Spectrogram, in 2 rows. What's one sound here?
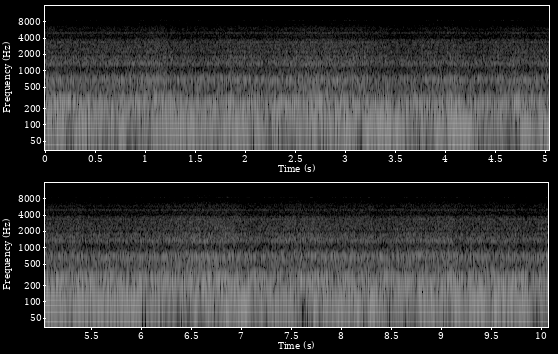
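The turbofan engines of an A-10 attack jet drone steadily with a deep roar inside the cockpit in flight.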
